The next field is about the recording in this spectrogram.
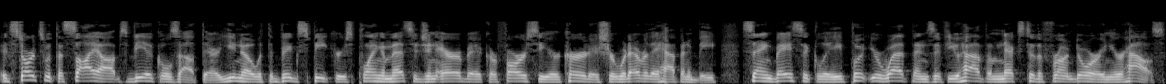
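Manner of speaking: ordinary talk, nothing marked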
